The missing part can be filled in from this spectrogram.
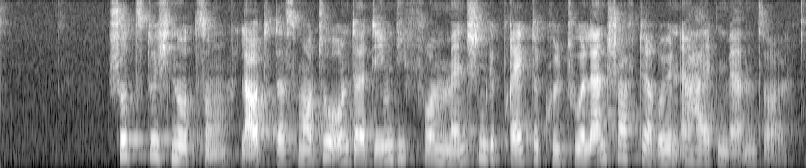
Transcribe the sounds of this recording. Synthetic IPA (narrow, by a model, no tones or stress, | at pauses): ʃʊt͡sd̥ʊɐçnʊt͡sʊŋlaʊtə̥t̚d̥asmɔtoʊntɐdeːmdiːfɔmːɛnʃn̩ɡəpʁ̥ɛːk̚təkʰʊltʰuːɐlantʃaft̚d̥eːɐʁøːnɛ̰ɐɦaltn̩veːɐdn̩zɔ̰l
